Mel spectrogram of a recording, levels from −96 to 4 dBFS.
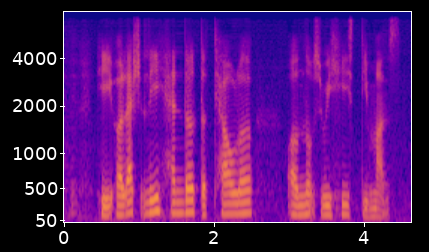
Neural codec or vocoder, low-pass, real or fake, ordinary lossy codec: codec, 16 kHz, about 1 kbps, DyCAST, with the encoder's durations; 7.2 kHz; fake; none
